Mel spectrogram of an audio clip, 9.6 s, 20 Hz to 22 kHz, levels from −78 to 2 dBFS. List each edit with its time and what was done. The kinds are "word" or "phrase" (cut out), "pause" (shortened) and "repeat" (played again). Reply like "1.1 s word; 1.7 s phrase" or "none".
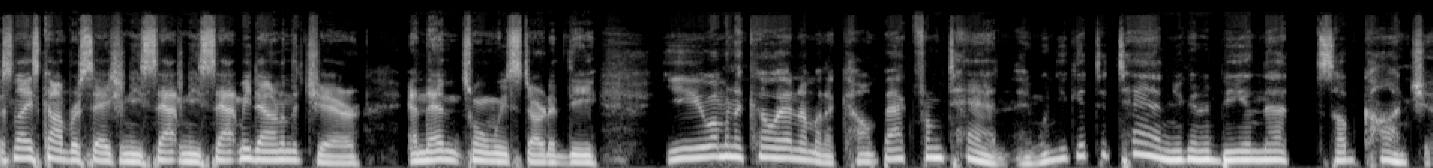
1.2 s repeat; 3.1 s word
